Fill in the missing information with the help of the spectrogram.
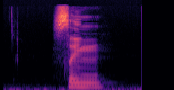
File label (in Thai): "ซึง", ภาษาโคราช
